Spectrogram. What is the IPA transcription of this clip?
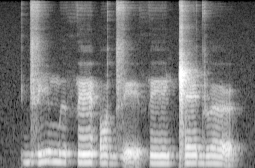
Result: d͡z i m ɨ θ ɛ̃ ʔ ɔ d͡z ḛ θ ẽː ǁ ɛ d ɹ œ

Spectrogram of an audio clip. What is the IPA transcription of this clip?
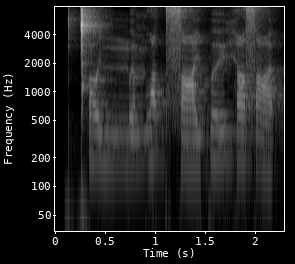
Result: ǀʰ ɔ i̯ mː ɵ m ðˤ ɵ tˤ sˤ a i̯ p ɵ y̯ h ɪ sˤ ɐ

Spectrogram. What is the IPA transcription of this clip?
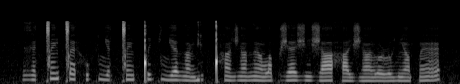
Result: ɣ ɛ ǀ ẽ ǀ ɛ h u k ʎ a ǀ ẽ ǃ i k ʎ ɛ ð ã ɡ i ǃʰ ã ʒ ã ð ẽ lˠ i p ʒ ɛ ʒ i ʒ a h a i̯ ʒ ã l o ɭ o ʎ ã p ɛ̃

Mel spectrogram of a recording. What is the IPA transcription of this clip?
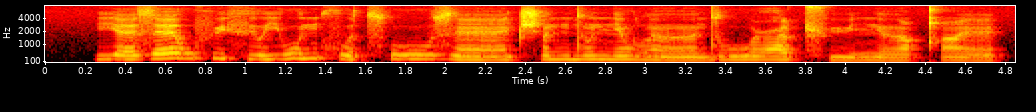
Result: j ɛ z ɛː w f y fʲ u j uː nʲ xʷ ə t͡sʰ uː z ɛ̃ː t͡ʃʰ ə̃ nʲ d ũ nʲ ɛ̃ w l ə̃ː d uː ʕ ə ʈ͡ʂʰ y nʲ ə̃ː qʰ ɛ̃ː

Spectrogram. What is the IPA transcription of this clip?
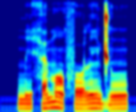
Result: m i˨ h ɛ˨˦ m ɔ̃˦˨ f o˨ l ĩ˧ d͡ʒ ũ˧

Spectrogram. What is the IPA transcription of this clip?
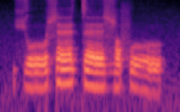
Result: ç ʊː ɬ ɛː t ɛː ɮ ɒ f ʊː

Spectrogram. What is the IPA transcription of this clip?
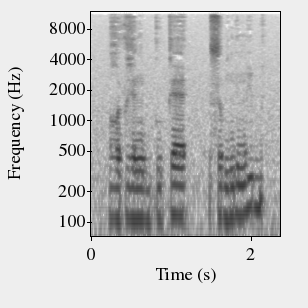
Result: ʁ ɵ˨ θ ɣ ɛ˨ ŋ ə˨ b k u˨ k ɛ˦ | s ɵ˨ b ŋ i˨ m i˦ b

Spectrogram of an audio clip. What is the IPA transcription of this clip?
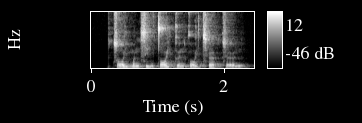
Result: t͡s ɔː˨ j m ɐ˧ ŋ s iː˨˩ w t̪ ɔː˥ j k ɵ˥ n k ɔː˨˩ j t͡sʰ œː˧ k̚ t͡s œː˨ n

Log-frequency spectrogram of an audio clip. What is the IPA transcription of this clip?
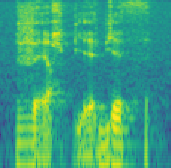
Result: v ɛ̰ ħ pʲ ɛ̰ bʲ ɛ θ

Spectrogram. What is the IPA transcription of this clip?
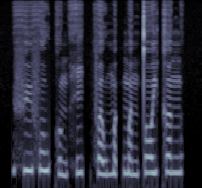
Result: f yː˥ f o˥ w k ʊ˨ ŋ h iː˥ k̚ f ɐ˧ w m ɐ˥ k̚ m ɐ˧ n t̪ ɔː˥ j k ɐ˥ ŋ

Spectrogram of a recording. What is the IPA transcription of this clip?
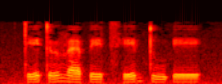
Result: t e˩˥ t ɵ˩˥ v æ˨ p e˨ t͡sʰ e˩˥ b t u˨ ʔ e˨

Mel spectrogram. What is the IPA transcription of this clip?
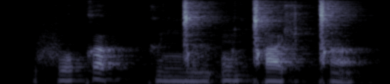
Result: f o k ɐ kː ɨ ŋ͡ǀ ɨ ʔ ũ ǀ a ʃ ǀ ɐ̃

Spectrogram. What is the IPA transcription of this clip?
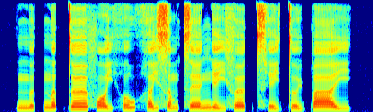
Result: n̪ ɵ˨˥ t̚ n̪ ɐ˧ t̚ t̪ œː˥ f ɔː˨˩ j h o˧ w h ɐ˨˥ j s ɐ˨˩ m t͡s ɛː˨˥ ŋ e˨˧ j f œː˧ t̚ t͡sʰ e˨˥ j t̪ ɵ˨˧ ɥ p aː˧ j

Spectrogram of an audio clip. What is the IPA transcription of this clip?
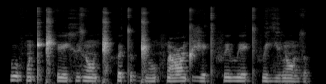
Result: ʊ f ɔ̃ t ǁʰ e xʲ ʊ z ɔ̃ ǁʰ ə t ʊ ɡ͡ǁ ɔ̃ f ə̃ ʕ ə̃ t ʒ e t f e β e t f ʏ zʲ ʊ l ɔ̃ z

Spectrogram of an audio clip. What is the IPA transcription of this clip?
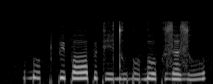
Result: ɠ o̤ k p y p ɔː p ʉ k e̤ d ṳ ɠ ɔ̤ ɠ oː k z ɜ z o̤

